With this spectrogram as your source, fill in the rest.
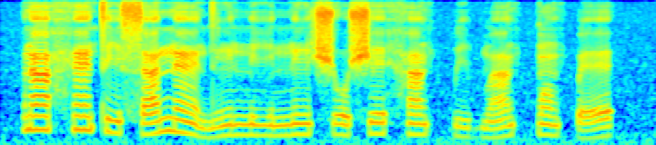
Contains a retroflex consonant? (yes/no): no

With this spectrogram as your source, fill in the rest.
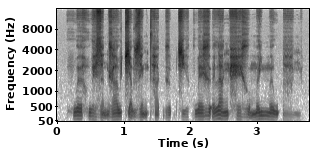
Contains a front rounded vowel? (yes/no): no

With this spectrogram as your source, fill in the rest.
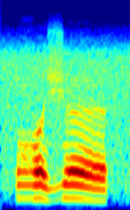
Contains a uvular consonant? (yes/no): yes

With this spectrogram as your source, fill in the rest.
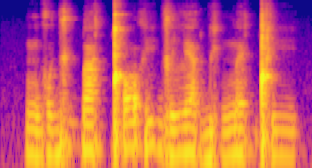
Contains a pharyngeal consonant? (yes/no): no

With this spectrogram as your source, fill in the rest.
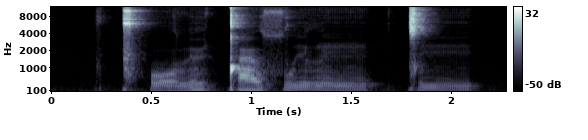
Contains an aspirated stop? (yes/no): yes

